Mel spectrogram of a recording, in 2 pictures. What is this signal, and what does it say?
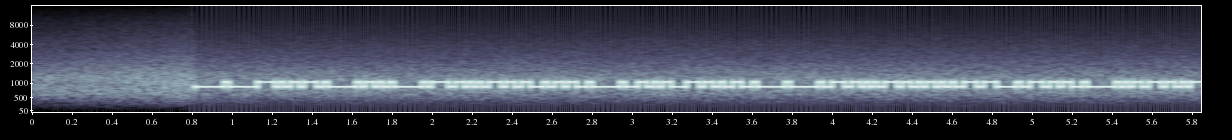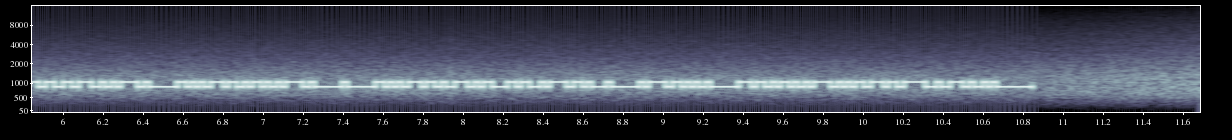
RTTY (45.45 baud, 170 Hz shift), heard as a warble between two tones, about 960 Hz centre, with radio static. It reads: DER CLUB WAR DAMALS EINER DER ABLEGER DES TAJ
